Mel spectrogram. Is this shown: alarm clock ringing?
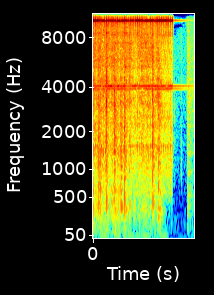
yes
